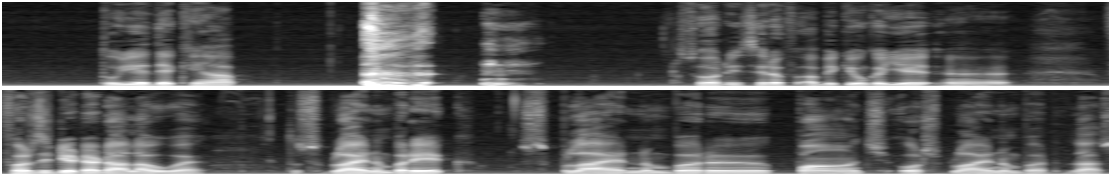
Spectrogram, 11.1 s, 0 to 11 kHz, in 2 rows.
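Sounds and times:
man coughing: 0:01.8 - 0:02.8.

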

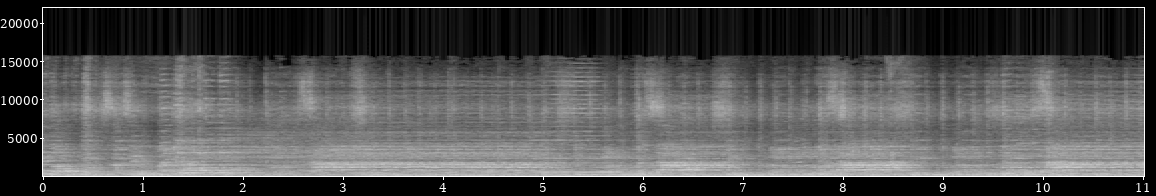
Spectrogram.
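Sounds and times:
choir singing: 0:00.0 - 0:11.0
stage show music: 0:00.0 - 0:11.0.

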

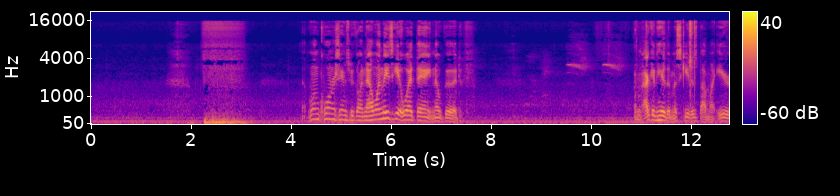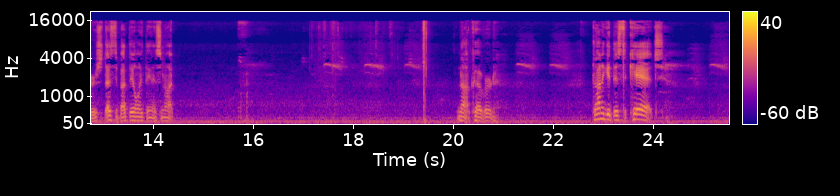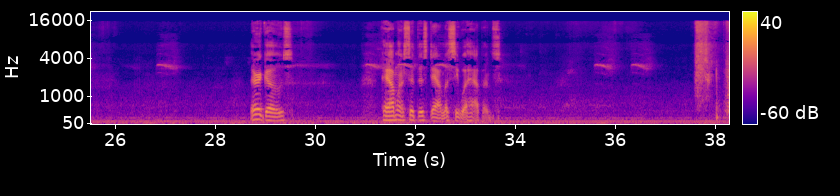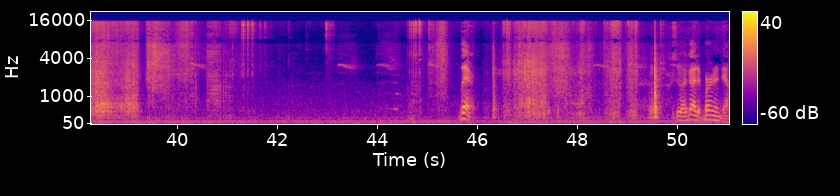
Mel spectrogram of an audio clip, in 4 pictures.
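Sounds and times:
steady low hum: 0:00.0 - 0:51.0
high bird chirps: 0:09.5 - 0:10.7, 0:17.0 - 0:19.5, 0:35.6 - 0:36.9, 0:43.2 - 0:45.4.

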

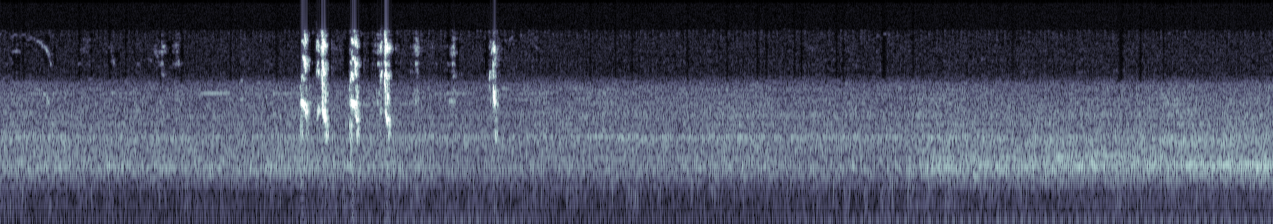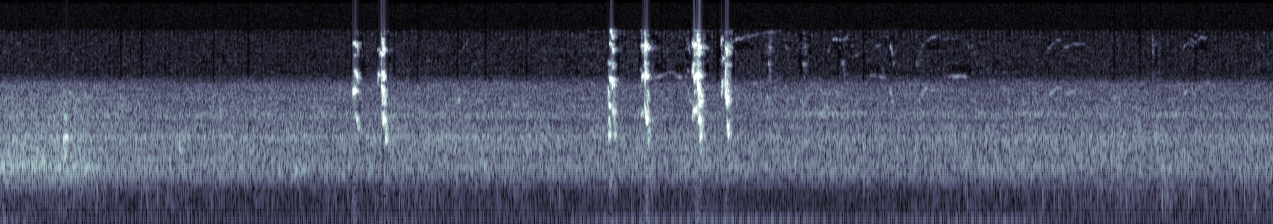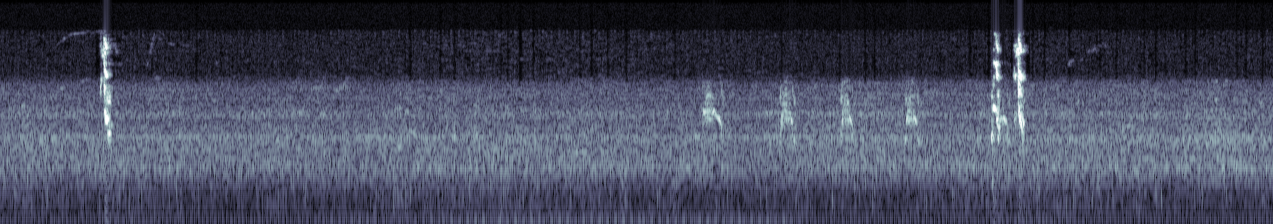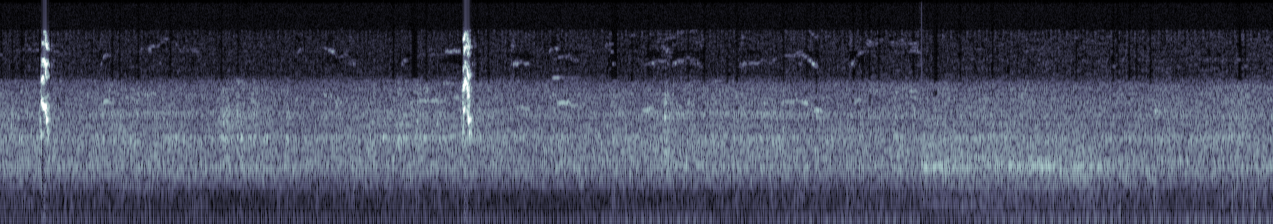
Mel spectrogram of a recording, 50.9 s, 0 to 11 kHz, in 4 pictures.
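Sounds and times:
faint steady hiss: 0:00.0 - 0:50.9
falcons calling: 0:02.0 - 0:05.1, 0:16.2 - 0:16.7, 0:18.8 - 0:21.9, 0:32.4 - 0:35.8, 0:38.5 - 0:38.8
falcon chick cheeping: 0:03.0 - 0:04.0, 0:16.3 - 0:16.6, 0:35.4 - 0:35.8.

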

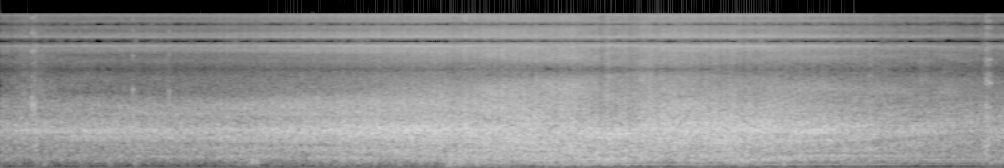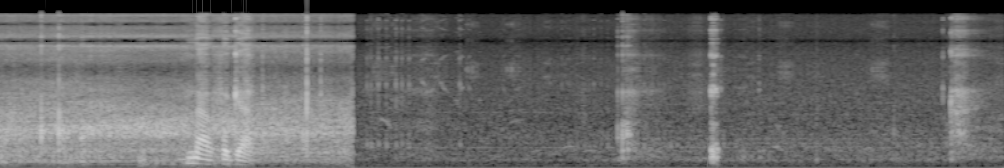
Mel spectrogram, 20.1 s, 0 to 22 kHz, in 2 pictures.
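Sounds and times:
vehicle passing by: 0:00.0 - 0:13.6.

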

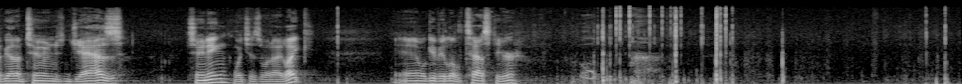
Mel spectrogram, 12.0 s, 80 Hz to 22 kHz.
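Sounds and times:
camera handling knocks and rustles: 0:07.5 - 0:10.0.

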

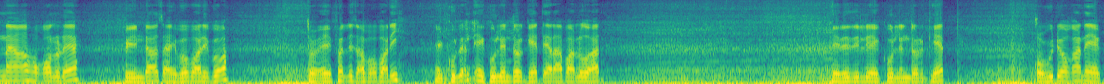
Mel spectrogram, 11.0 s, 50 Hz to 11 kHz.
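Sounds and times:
motorcycle rumbling: 0:00.0 - 0:11.0.

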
